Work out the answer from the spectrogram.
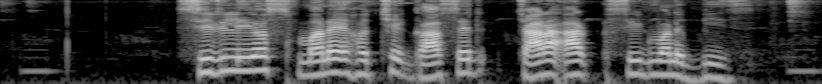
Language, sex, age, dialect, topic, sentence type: Bengali, male, <18, Northern/Varendri, agriculture, statement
